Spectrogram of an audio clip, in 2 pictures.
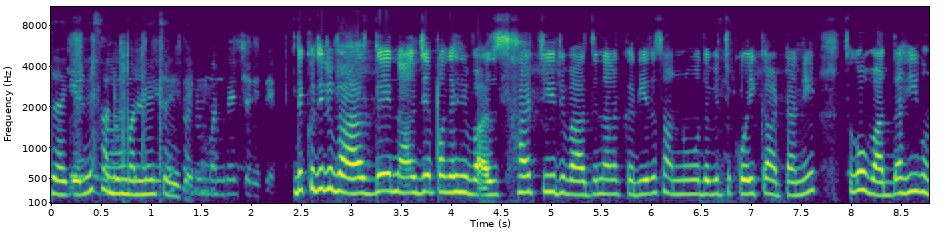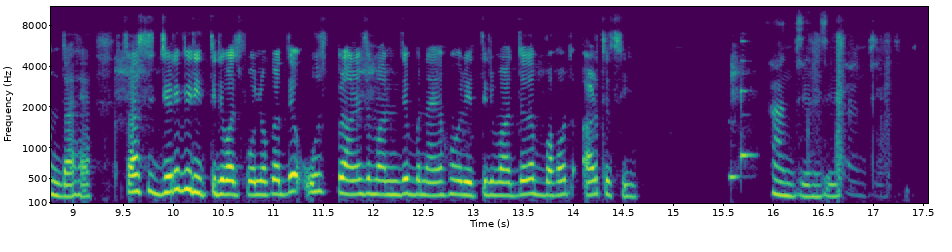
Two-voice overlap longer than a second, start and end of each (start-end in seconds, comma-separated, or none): none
